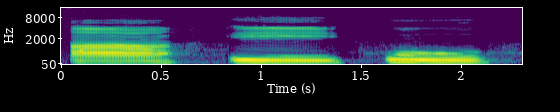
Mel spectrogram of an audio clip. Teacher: दूसरा होता है आपका दीर्घ स्वर। इनके उच्चारण में हास्य स्वर से दुगना अर्थात 2 मात्रा का समय लगता है।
